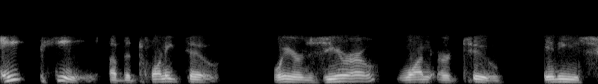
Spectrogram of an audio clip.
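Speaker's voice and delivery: slow, deliberate delivery. Speaker lays out a game statistic for the others; speaking slowly. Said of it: "I'll say this slowly".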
